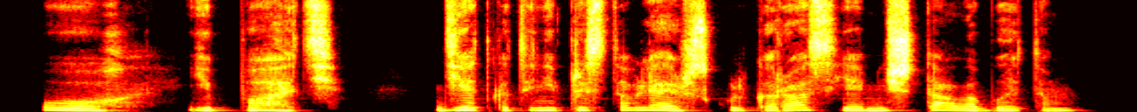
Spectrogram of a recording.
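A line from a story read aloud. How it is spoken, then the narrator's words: Hoarse whisper. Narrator (Russian): Его хриплый шепот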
